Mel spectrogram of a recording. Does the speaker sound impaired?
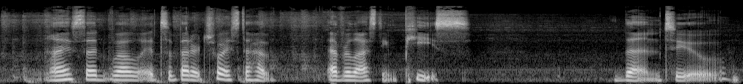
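No.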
